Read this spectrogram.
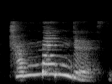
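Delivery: high loud slow exclamation; shouted. A narrator's reading. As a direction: shout it with joy. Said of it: "shouted Badger".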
